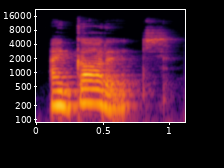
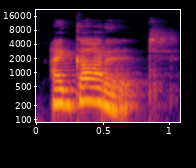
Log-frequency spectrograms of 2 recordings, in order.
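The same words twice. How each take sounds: First: The t is a quick flap joining into it. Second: The same.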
